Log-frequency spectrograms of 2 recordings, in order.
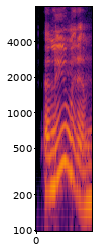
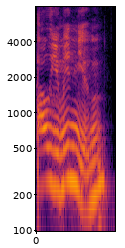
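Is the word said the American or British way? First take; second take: American; British. First: It is said with the American four-syllable pronunciation. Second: It is said with the British five-syllable pronunciation. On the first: "almost uh, pronounced"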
